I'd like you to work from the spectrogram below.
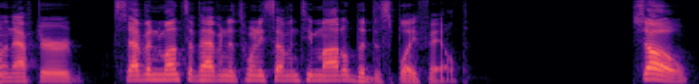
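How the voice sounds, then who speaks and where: A man hosting a podcast, telling stories in an animated way and repeating words when he gets excited. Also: on the high side, smooth, no room sound, studio quality. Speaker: podcast host. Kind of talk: casual podcast chat.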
